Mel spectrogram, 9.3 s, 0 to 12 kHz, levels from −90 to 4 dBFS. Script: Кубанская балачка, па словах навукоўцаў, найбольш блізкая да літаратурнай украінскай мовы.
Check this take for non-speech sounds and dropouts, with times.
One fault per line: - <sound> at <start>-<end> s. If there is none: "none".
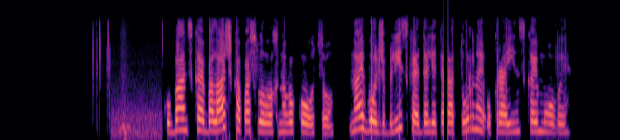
- whoosh at 1.8-2.0 s
- dropout at 6.7-6.7 s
